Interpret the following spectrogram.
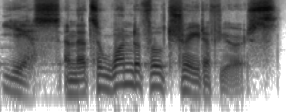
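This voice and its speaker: A man's voice: lowish voice, wildly swooping pitch, measured pace, creaky. A man doing casual improvised role-play in a tabletop game, hesitant and often trailing off. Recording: music playing behind the voice.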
